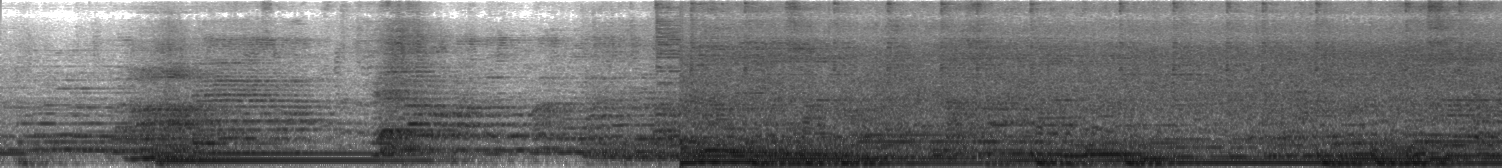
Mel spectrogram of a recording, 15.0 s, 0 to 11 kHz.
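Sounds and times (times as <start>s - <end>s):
choir singing sustained notes: 6.7s - 15.0s.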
